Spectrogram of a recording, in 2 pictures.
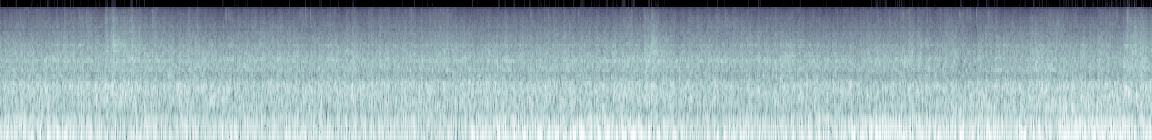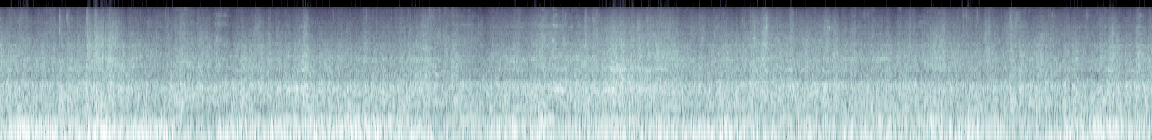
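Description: Sleeper coach of an Indian Railways express running at speed: a loud, steady rumble with the wheels clattering over the rail joints.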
